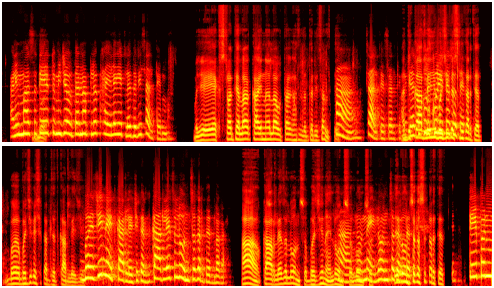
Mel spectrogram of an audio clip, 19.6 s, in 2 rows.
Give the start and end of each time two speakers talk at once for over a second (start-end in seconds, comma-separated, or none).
8.0-9.3, 16.5-18.0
